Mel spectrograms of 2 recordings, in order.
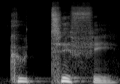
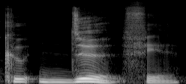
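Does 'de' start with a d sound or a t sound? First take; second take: t sound; d sound. First: The 'de' is devoiced, sounding like 'te'. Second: The 'de' is fully voiced with a 'd'.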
